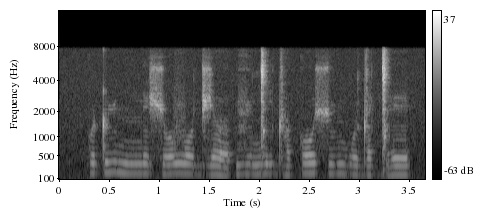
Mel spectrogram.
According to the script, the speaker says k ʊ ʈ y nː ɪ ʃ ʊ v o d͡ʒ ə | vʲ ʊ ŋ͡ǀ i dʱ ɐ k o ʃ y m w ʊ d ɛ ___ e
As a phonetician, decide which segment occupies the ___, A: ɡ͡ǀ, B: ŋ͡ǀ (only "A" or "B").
A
